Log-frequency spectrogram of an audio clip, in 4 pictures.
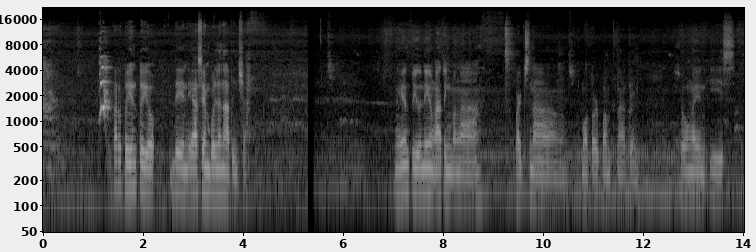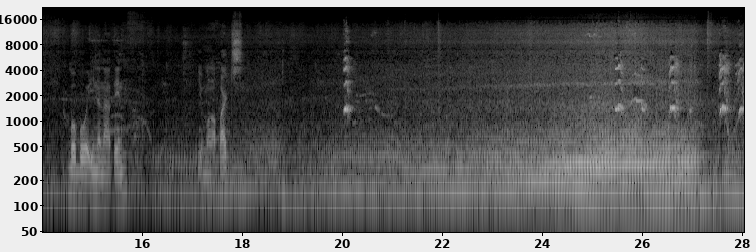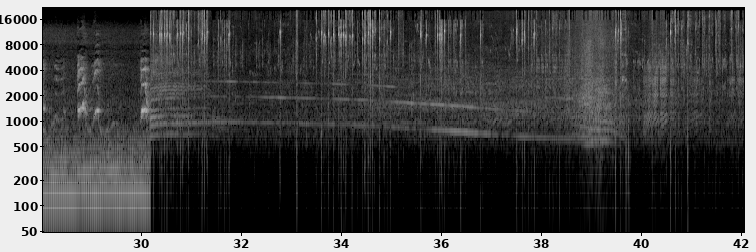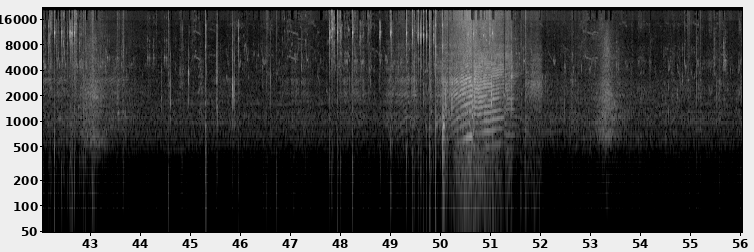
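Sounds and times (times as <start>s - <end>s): short high yelps: 1.1s - 1.4s, 20.0s - 20.3s, 25.4s - 30.3s
motor running: 30.0s - 43.0s, 47.8s - 52.1s.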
